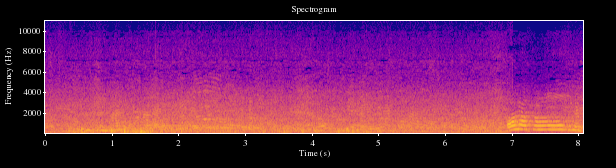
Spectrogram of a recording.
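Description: A crowd of men and women talk at once outdoors.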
